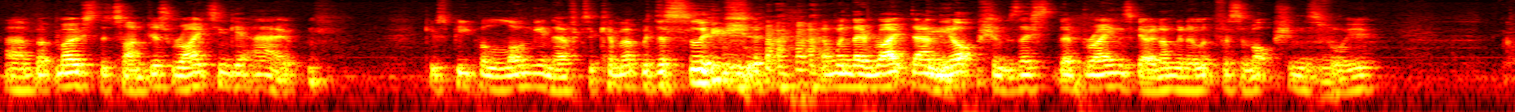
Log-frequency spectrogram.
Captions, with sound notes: But most of the time just writing it out, gives people long enough to come up with the solution. (both laughing) And when they write down the options, there's the brain's going I'm gonna look for some options for you.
